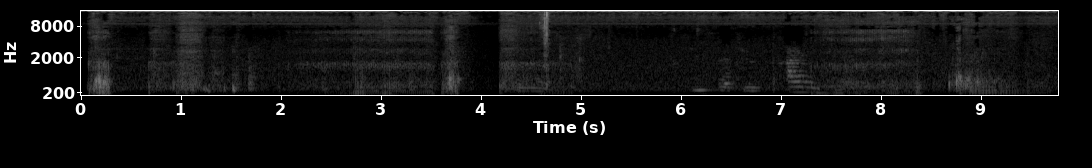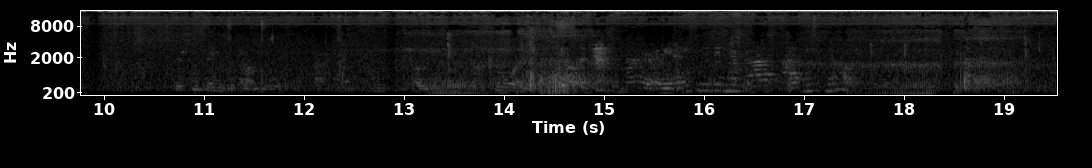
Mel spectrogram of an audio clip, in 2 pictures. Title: Funny dog snores making his lips flap.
